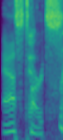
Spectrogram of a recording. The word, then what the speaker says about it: Astartes: I'm gonna try to guess how to say this name. Astartes. – Yep. – Astartes. – Yep. Astartes, yeah.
